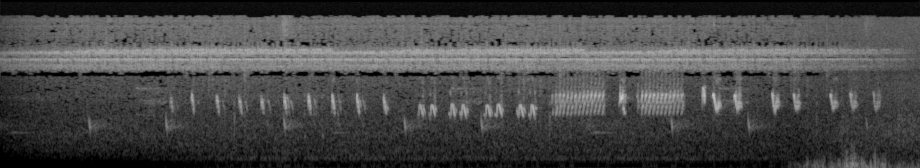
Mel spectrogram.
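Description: Woodland ambience: a steady high-pitched insect trill, with a bird singing a string of short repeated chirps, about three a second, broken by a brief buzzy phrase midway. A low rumble comes in near the end.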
